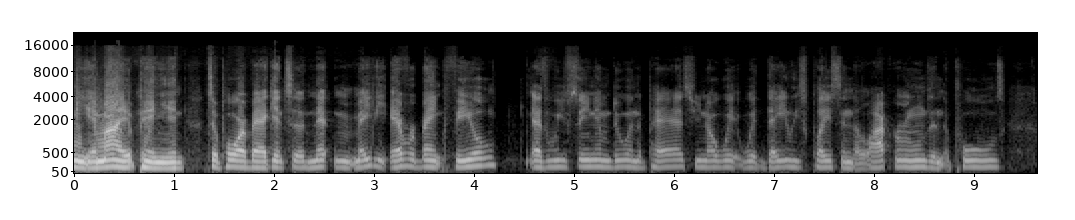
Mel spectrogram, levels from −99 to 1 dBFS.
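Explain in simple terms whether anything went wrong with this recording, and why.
Yes. From 0 to 1.0 seconds the loudest parts crackle harshly, and again more faintly from 1.64 to 2.01 seconds. This is microphone overload, likely because the input was set so high that the peaks had their tops cut off. Unlike ordinary noise, it only appears on loud moments. Then the whole sound, voice and background together, suddenly gets quieter in single steps at 1.02, 2.04 and 4.08 seconds. That is the microphone volume being stepped down, likely the call software reacting to the distortion, which explains why the first two drops follow right after the crackling.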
